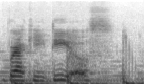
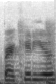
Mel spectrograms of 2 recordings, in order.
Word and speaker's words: Brachydios: just beating Brett caudillos yes I know it's pronounced rocky Dios but I've been calling it Breck Hideo since 3 ultimate it takes me about on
